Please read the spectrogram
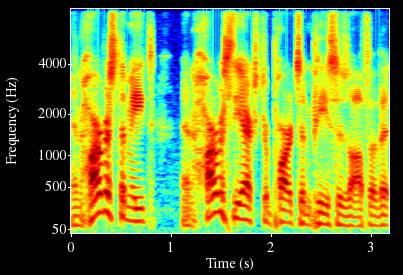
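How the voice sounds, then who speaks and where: A man's bright, sharp tone with vocal fry, a very fast pace, a quiet background and a dry, close sound with no echo. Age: 60s. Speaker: wildlife control specialist and hunting advocate. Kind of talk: podcast interview. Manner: animated.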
